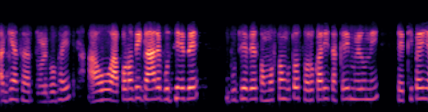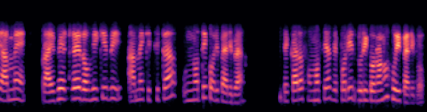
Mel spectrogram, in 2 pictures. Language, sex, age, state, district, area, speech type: Odia, female, 30-45, Odisha, Kandhamal, rural, conversation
